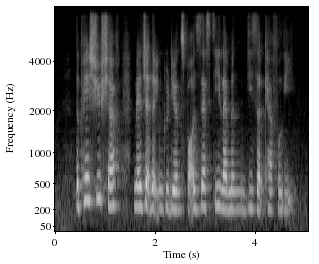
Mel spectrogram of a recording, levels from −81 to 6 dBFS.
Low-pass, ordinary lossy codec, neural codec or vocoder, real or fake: 7.2 kHz; none; codec, 16 kHz, 0.7 kbps, FocalCodec; fake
